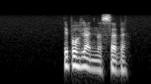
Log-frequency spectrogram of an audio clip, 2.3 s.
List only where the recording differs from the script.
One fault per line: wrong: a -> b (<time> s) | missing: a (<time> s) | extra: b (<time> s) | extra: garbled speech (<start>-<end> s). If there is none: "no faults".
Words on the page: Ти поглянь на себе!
no faults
